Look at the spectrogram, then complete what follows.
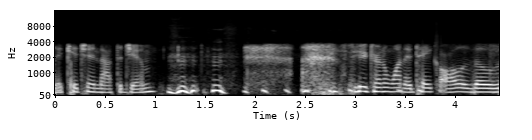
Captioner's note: both laugh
